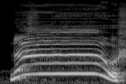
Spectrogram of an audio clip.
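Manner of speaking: very high, loud cry of despair; shrieking no over the lifeless robot; anguished scream. Acted. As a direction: scream it in denial. Finds Ren won't open his eyes.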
